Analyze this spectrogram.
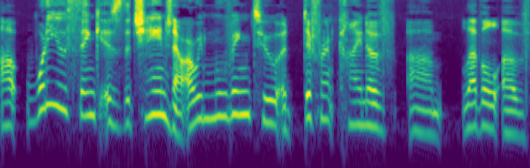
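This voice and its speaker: With a New York accent, a woman speaks at a moderate pace and medium pitch in a dark, mellow tone, her pitch swinging very widely. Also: dry, close sound with no echo. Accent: American, New York. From New York City. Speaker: podcast co-host, political consultant. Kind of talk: interview.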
